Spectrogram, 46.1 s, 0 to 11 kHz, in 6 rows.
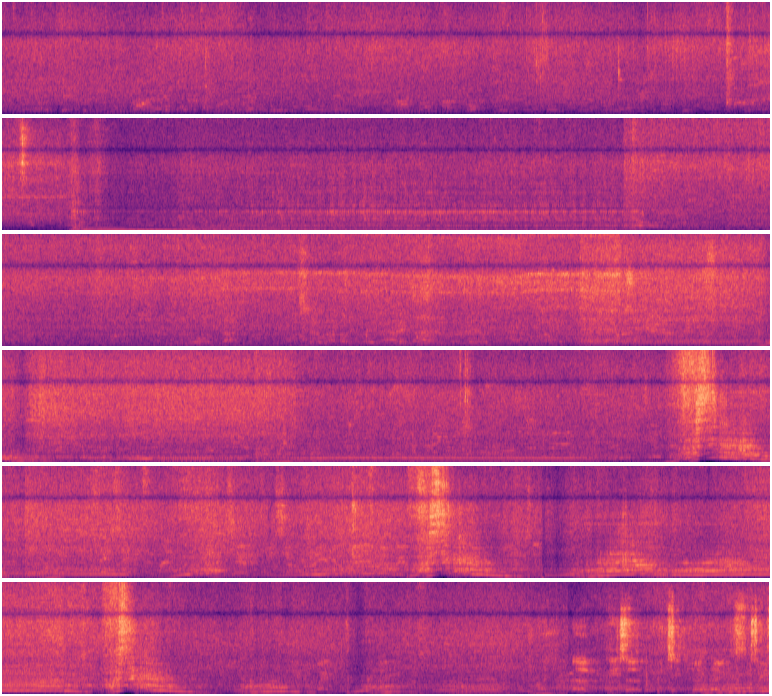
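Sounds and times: car engine idling and revving: 0.0 - 46.0.

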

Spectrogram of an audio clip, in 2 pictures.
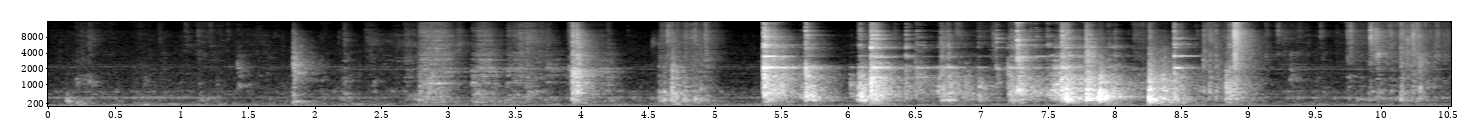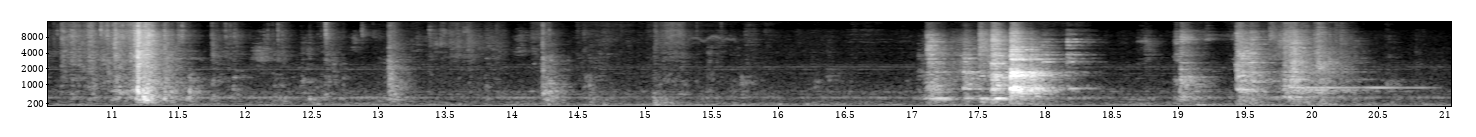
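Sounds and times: crockery and cutlery clinking: 2.8 - 9.2, 17.0 - 20.9.

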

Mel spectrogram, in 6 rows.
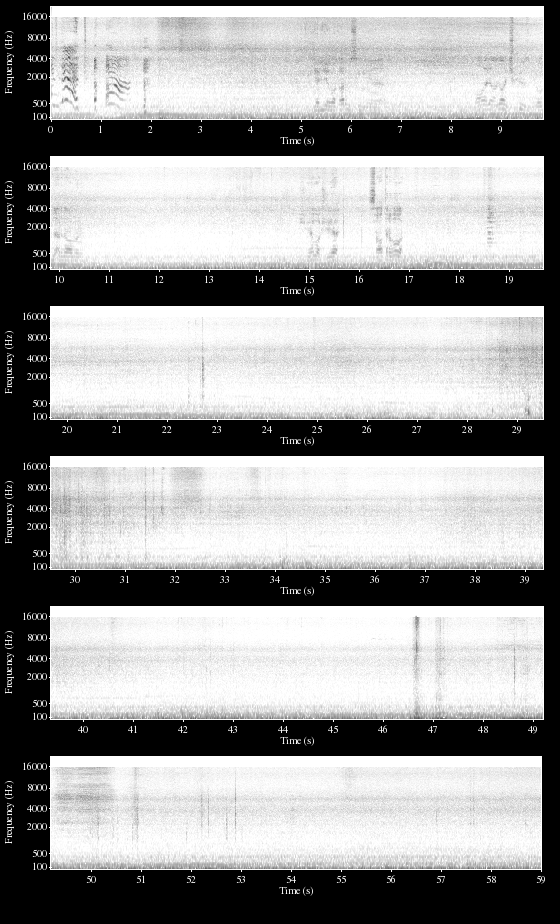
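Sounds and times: car engine running: 0.0 - 59.0
tyres rumbling on dirt road: 0.0 - 59.0.

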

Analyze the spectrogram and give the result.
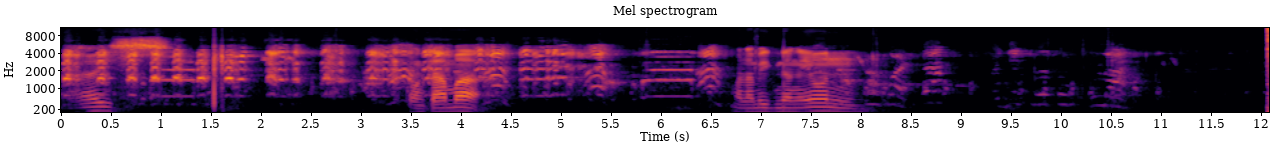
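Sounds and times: poultry calling: 0.0 - 12.0.

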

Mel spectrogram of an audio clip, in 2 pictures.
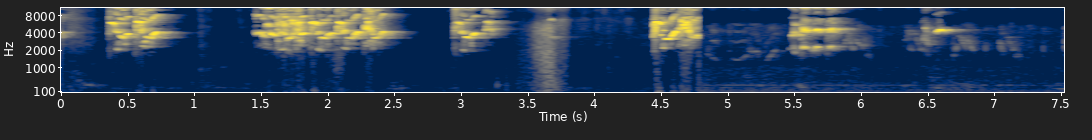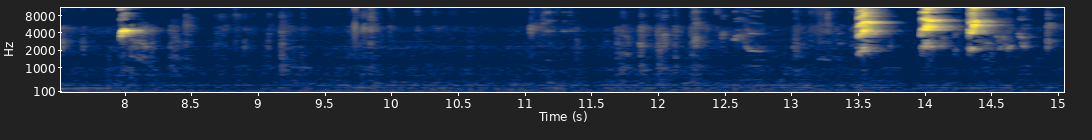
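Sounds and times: faint low hum: 4.0 - 15.0
small birds chirping: 4.4 - 8.6, 11.6 - 15.0.

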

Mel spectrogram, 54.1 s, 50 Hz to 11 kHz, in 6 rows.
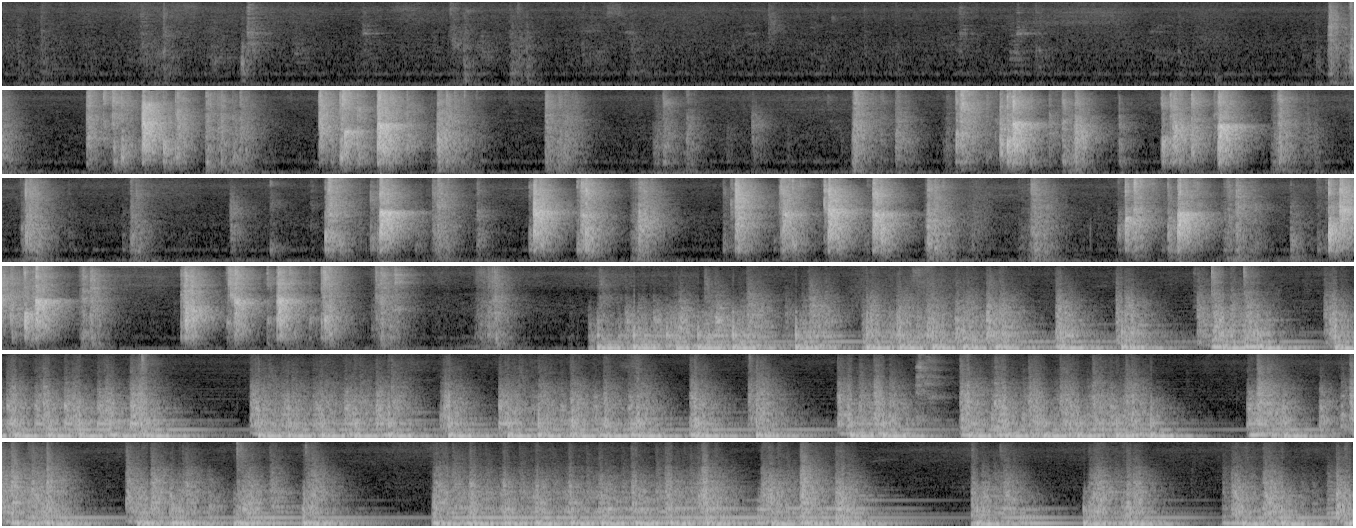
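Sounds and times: children's drum ensemble: 8.8 - 13.8, 14.7 - 54.0.

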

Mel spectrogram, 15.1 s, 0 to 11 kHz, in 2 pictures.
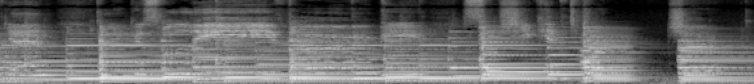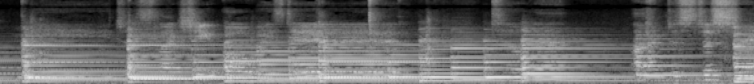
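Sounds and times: piano chords: 0.0 - 15.0.

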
